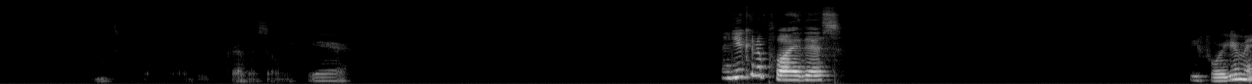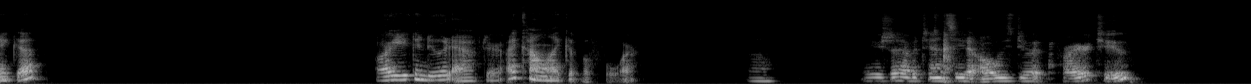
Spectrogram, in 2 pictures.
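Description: An older woman speaks calmly and close by, in short phrases with pauses.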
